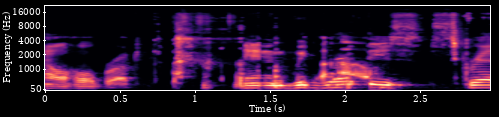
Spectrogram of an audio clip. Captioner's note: chuckles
